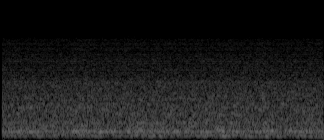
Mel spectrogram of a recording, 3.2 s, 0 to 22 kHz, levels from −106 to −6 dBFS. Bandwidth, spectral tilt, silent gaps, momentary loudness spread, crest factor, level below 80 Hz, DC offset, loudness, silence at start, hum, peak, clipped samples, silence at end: 7.4 kHz; -4.5 dB/octave; none; 1 LU; 12 dB; under -90 dBFS; under 0.1%; -70 LUFS; 0 s; none; -58 dBFS; under 0.1%; 0 s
